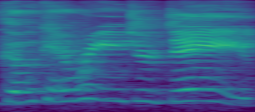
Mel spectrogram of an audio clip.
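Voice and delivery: high-pitched, slow, playful egging-on tone.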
